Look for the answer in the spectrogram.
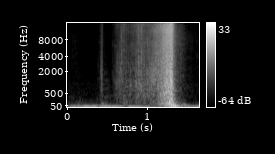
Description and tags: A tissue being pulled from a full box of tissues
balled, crumpled, paper, scrunched, tissue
